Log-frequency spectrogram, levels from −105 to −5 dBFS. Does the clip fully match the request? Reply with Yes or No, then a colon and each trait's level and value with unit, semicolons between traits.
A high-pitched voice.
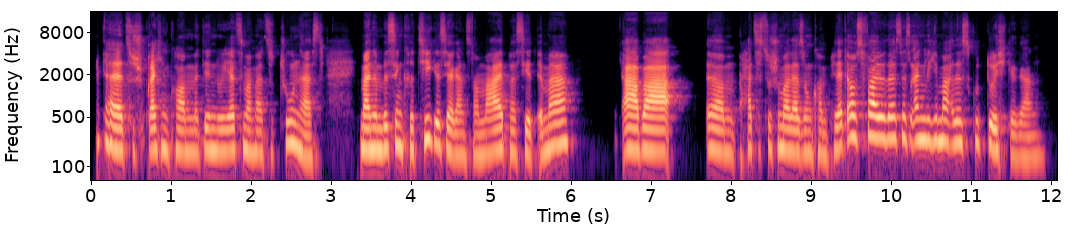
No: medium, 175 Hz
